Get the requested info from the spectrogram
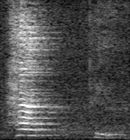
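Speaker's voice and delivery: Happy split, high HAP then light py; stress on first syllable. Shown as a demonstration. Teacher demonstrates the rule, stress on HAP in Happy. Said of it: "You stress on the first syllable".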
